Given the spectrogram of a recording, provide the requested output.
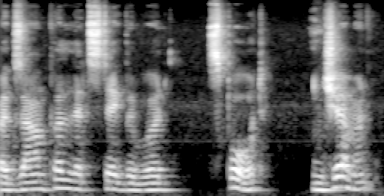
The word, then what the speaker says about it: Sport: For example, let's take the word sport. In German, it's the same letters, but the pronunciation is different. Sport. Instead of the sound S, it has sound sh, and the rest remains the same.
